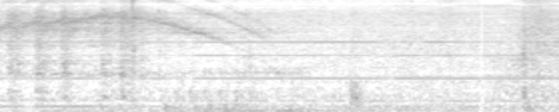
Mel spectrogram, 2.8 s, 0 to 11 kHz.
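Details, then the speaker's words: 2009 Mazda 5 2.3L, heard from inside the car at cranking and when put in drive or reverse: low buzzy rumble with scattered rattly knocks from a worn engine mount, usually the passenger side, later replaced. "got a 2009 Mazda 5 the car has an engine mount rattle basically when you crank the car"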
